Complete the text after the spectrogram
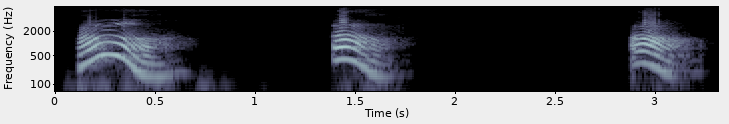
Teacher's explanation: A glossal attack is when the vocal folds come together firmly and the sound begins with a clean percussive onset. It's a very present sound almost like a tiny drum inside your throat. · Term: glottal attacks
